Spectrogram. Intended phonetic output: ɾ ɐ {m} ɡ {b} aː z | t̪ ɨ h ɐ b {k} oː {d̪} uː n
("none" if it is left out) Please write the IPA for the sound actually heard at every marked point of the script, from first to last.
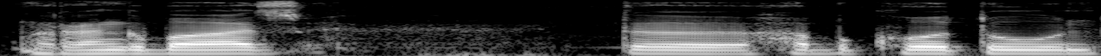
ŋ, b, kʰ, t̪

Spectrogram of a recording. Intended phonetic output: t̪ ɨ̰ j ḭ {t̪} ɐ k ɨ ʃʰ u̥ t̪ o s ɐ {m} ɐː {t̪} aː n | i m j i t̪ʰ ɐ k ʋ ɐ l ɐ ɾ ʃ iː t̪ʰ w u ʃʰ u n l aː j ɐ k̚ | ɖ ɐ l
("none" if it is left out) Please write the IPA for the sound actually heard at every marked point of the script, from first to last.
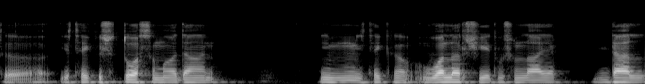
t̪ʰ, m, d̪

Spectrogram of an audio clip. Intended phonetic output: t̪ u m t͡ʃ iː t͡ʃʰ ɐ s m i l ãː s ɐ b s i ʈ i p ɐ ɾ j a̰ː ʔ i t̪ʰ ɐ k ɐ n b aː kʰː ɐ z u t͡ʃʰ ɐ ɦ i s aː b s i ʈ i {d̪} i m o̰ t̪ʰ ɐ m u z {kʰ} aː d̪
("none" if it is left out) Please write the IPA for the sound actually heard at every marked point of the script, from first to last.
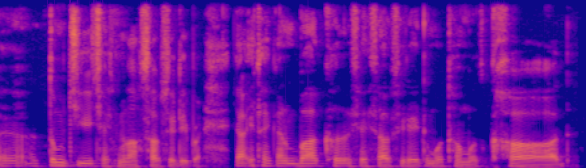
t̪, kʰ

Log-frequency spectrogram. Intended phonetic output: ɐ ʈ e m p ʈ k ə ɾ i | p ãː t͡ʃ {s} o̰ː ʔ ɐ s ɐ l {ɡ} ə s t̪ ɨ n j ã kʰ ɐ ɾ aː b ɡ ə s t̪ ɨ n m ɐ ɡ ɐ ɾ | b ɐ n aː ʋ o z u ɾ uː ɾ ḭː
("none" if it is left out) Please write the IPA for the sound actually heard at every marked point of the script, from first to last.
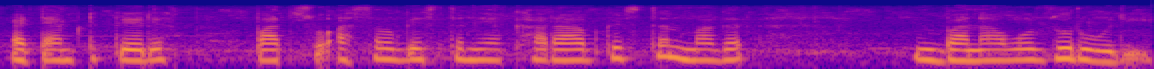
s, ɡ

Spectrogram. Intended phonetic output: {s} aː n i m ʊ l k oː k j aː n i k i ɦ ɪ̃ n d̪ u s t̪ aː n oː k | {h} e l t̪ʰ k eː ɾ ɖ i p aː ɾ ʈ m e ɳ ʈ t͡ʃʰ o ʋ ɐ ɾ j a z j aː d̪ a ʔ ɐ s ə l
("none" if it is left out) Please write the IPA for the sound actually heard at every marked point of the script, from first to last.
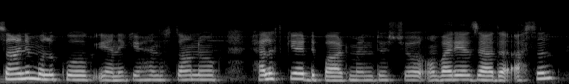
s, h

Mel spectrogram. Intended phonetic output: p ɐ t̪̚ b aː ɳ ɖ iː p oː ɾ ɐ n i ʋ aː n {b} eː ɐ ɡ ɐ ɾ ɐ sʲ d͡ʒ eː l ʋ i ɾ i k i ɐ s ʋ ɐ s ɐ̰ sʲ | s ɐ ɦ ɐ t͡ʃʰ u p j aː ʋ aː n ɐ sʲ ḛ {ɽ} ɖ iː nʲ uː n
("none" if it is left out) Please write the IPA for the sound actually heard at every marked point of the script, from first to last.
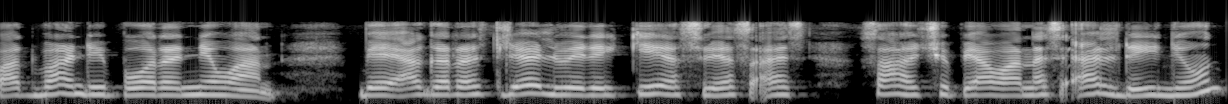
b, l

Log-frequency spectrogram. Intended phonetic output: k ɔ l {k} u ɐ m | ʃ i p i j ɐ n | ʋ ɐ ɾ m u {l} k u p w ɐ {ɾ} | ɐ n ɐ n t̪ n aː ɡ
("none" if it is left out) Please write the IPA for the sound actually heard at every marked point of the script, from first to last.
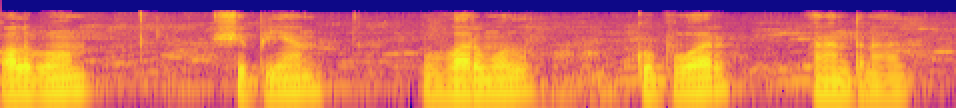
ɡ, l, ɾ

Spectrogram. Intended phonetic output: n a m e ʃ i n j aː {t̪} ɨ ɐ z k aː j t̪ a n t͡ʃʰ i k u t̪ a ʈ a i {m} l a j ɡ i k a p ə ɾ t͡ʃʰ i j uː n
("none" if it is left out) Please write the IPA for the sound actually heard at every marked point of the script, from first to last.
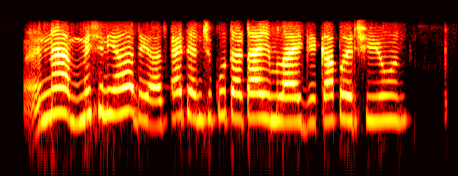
d̪, m

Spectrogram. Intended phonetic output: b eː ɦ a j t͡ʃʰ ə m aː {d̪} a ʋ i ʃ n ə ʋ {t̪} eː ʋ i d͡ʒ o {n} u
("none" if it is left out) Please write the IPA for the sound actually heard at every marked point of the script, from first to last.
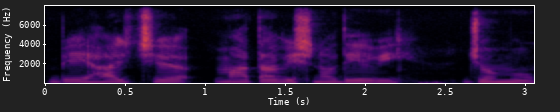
t̪, d̪, m

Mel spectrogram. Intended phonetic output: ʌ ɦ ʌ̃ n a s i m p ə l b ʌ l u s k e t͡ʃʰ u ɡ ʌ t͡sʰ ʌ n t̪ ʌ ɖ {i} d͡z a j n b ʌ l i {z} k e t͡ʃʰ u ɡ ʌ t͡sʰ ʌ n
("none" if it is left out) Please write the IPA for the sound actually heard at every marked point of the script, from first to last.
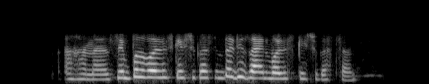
i, s

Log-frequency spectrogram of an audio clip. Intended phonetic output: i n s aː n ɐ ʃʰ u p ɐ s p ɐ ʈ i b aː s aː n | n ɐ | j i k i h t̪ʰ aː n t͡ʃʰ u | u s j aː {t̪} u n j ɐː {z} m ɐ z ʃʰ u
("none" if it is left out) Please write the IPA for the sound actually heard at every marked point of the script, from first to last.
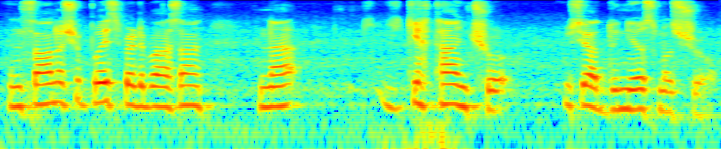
d̪, s

